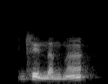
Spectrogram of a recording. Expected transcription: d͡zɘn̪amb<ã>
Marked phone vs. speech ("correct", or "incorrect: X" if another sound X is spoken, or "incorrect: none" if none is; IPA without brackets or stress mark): correct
